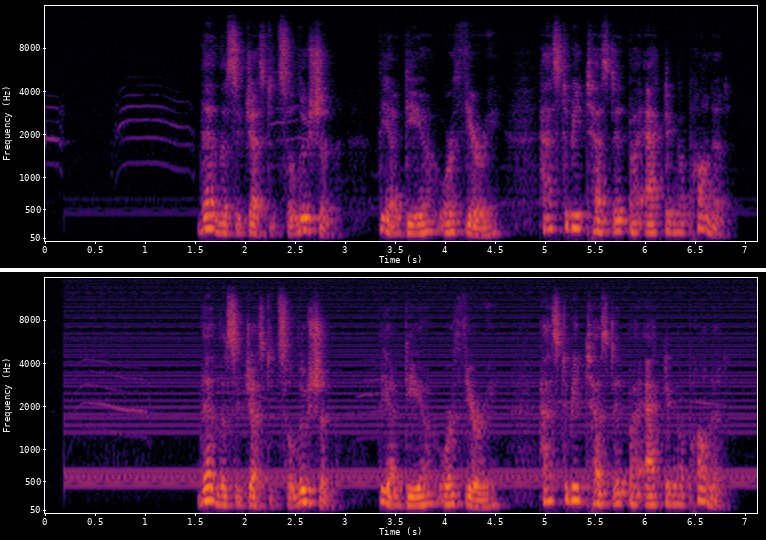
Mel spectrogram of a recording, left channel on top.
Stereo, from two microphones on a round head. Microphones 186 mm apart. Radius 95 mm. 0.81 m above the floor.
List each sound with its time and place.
1.5 s a man speaking: 30° right (ahead or behind), 0.8 m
